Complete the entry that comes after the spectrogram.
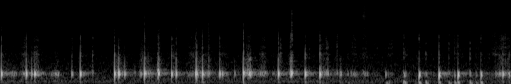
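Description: Fingertips and nails tap quickly on the outside and rim of a hollow, empty blue plastic bucket held in one hand. The result is a rapid, uneven run of short, dry knocks, each carrying a hollow tone near 490 Hz. Every knock dies away almost at once.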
